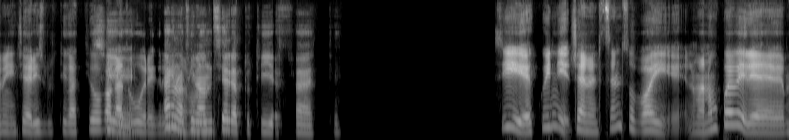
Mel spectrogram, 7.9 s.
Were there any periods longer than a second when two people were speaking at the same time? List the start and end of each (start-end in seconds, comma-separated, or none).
0.9-2.3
